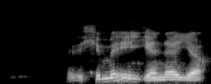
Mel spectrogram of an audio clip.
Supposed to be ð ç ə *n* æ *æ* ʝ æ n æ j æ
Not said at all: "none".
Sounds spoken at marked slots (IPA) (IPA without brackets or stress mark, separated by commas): m, i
